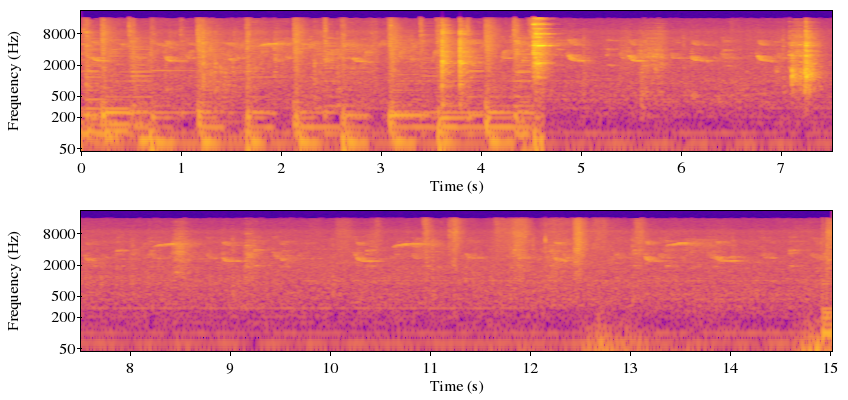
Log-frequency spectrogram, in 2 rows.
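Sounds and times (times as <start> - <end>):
bird chirping: 0.0 - 15.0
crockery clink: 3.6 - 4.8.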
